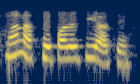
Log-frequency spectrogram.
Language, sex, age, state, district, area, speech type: Bengali, female, 45-60, West Bengal, Kolkata, urban, conversation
